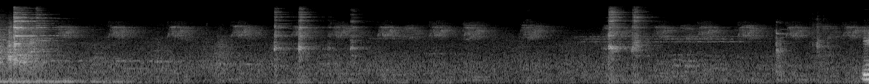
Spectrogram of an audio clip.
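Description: Kitchen utensils clinking against bowls and a pan, with one sharp ringing clink at the start and a few lighter clinks about three and six seconds in. A faint high chirp repeats two to three times a second behind them.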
